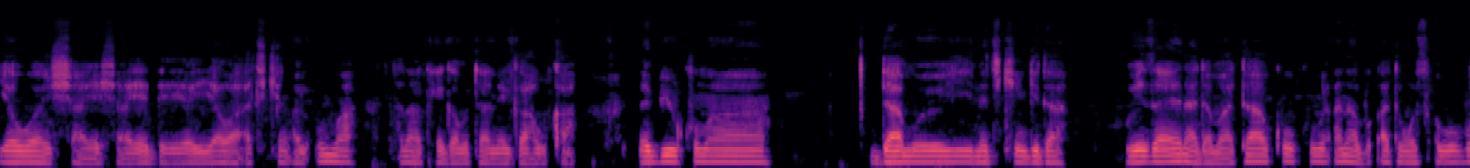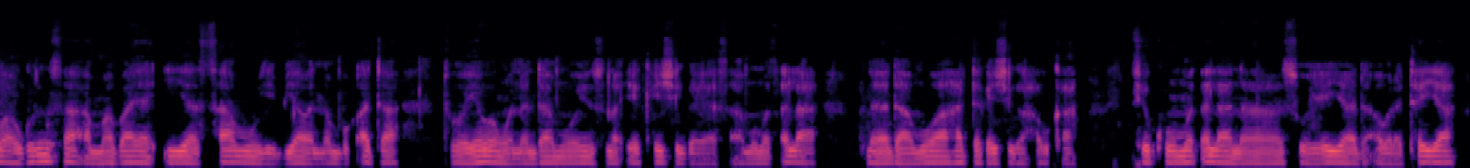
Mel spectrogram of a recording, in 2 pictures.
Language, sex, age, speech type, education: Hausa, male, 30-45, spontaneous, tertiary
